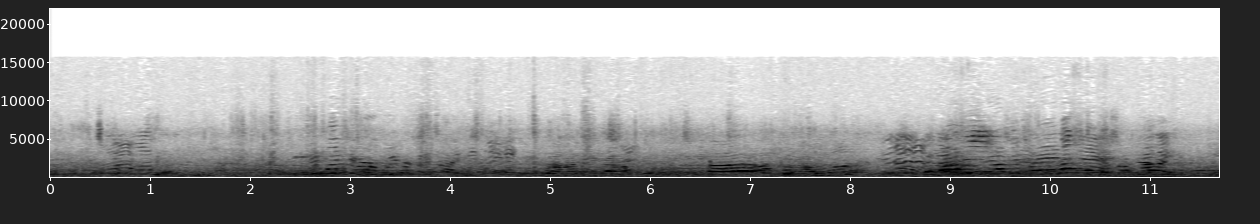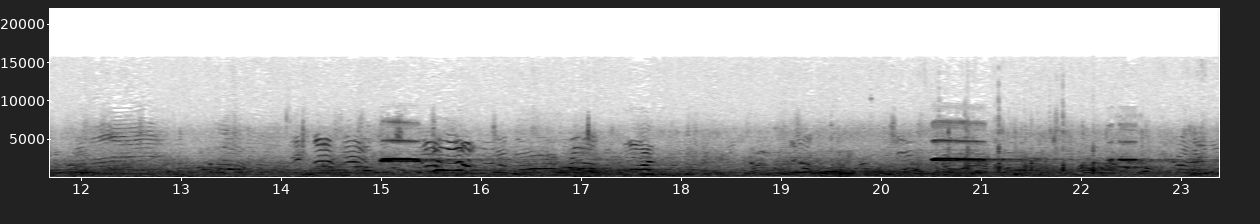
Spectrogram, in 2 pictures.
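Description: Boys shout and call out to each other outdoors.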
